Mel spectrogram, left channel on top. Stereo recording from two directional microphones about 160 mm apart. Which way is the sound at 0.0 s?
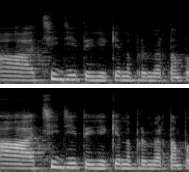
Centre (ahead or behind).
